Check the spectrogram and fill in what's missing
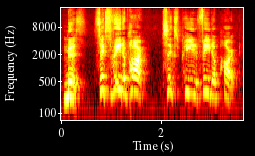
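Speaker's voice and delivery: high, loud mimicked order; mean, obnoxious shout. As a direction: imitate a rude cashier yelling at a customer. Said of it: "he was mean, rude, and obnoxious".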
